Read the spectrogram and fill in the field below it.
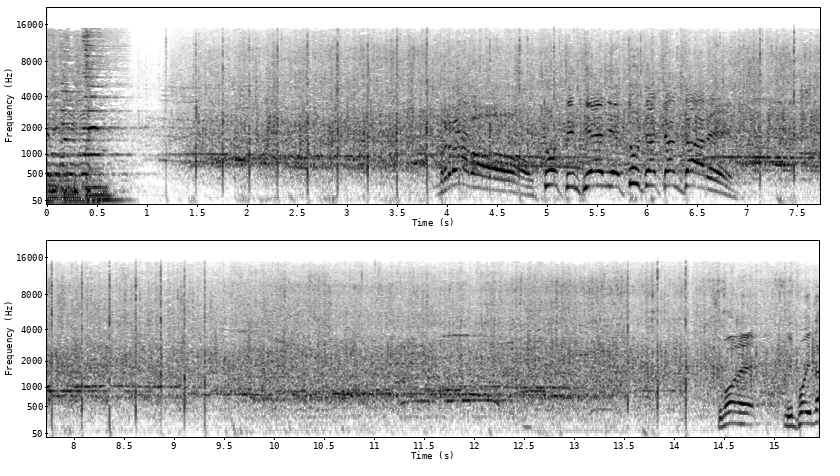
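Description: A large audience claps and cheers in a big hall.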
